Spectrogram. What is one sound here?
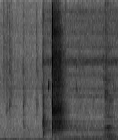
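A gas burner clicks and whooshes alight.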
